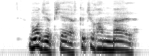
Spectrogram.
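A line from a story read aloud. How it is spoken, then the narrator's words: Impatient exclamation. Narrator (French): s'écria Dosia, impatientée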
